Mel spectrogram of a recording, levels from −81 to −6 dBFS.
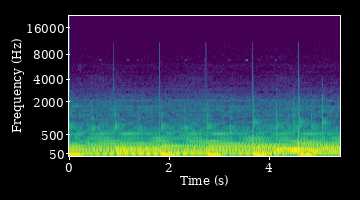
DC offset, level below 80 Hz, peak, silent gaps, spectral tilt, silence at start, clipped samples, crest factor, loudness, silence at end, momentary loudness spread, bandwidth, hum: under 0.1%; -16 dBFS; 0 dBFS; none; -10 dB/octave; 0 s; under 0.1%; 12 dB; -15 LUFS; 0 s; 5 LU; 7.2 kHz; none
